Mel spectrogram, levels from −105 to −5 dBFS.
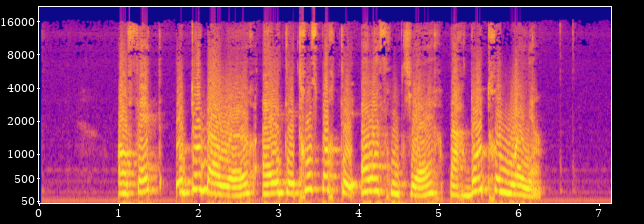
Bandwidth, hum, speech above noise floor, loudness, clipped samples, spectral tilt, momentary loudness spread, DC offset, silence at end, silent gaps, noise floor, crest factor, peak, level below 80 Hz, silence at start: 17 kHz; none; 32 dB; -7 LUFS; 0.2%; -5 dB/octave; 5 LU; under 0.1%; 0.9 s; none; -39 dBFS; 8 dB; 0 dBFS; -34 dBFS; 1 s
